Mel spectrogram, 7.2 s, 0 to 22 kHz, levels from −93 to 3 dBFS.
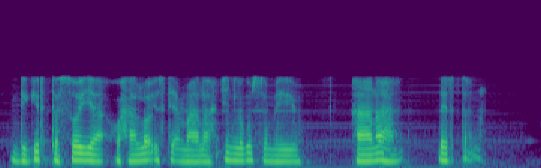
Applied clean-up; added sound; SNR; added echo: neural separator model SepFormer DNS4.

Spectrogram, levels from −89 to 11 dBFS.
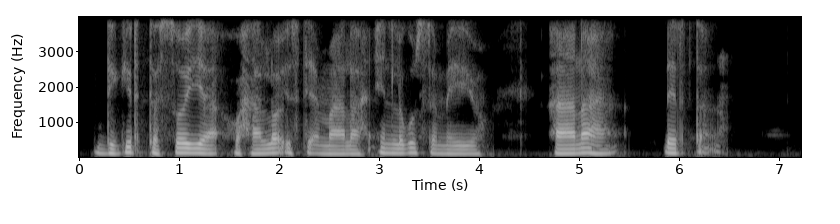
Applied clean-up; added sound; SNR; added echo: none; none; none; none.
